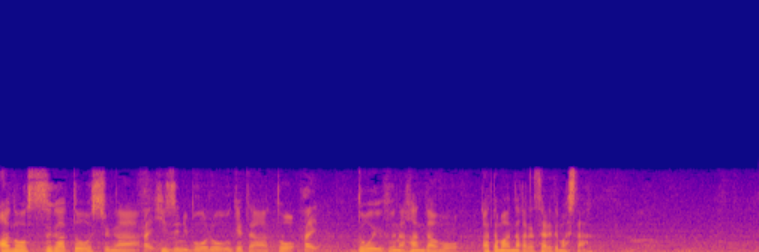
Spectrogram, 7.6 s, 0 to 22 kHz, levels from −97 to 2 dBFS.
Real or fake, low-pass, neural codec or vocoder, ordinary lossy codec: real; 7.2 kHz; none; none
